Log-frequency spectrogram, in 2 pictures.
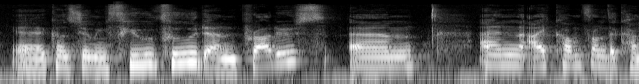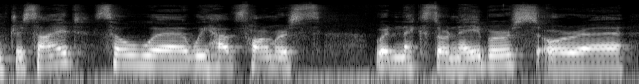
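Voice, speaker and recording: Speaking English with a Norwegian accent, this forty-something chef and entrepreneur responds to interview questions in a warm voice on the low side. She's hesitant throughout, with frequent pauses and plenty of filler sounds.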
